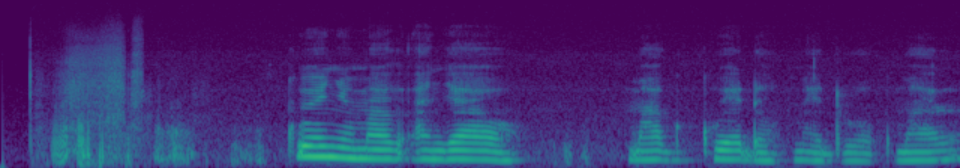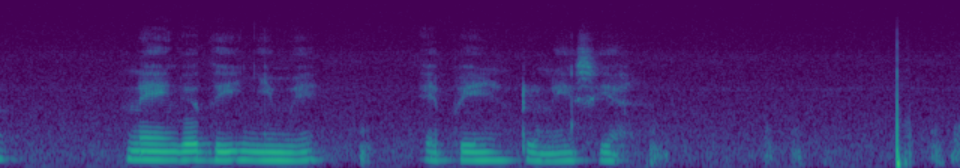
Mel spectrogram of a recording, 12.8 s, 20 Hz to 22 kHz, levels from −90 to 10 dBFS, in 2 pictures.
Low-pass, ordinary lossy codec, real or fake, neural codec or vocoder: none; none; real; none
